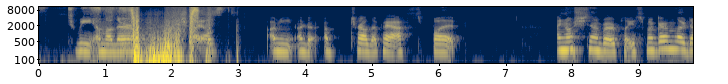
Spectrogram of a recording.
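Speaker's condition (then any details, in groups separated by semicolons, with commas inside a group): Cerebral palsy; affects walking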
